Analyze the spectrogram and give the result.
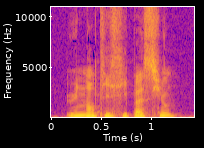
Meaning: anticipation
- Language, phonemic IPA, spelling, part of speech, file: French, /ɑ̃.ti.si.pa.sjɔ̃/, anticipation, noun, Fr-anticipation.ogg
